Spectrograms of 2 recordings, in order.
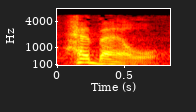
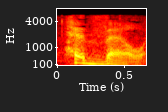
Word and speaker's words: Hevel: The second one is Hebel. Well, actually, it's pronounced Hevel, H-E-V-E-L, Hevel.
